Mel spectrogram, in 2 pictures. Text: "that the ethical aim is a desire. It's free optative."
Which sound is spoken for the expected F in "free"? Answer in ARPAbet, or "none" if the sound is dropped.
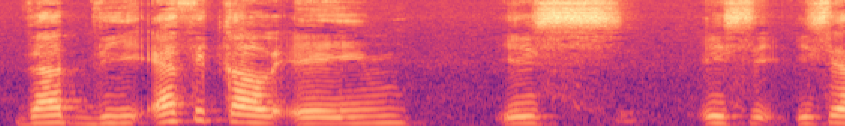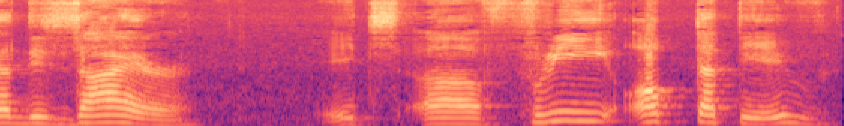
F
